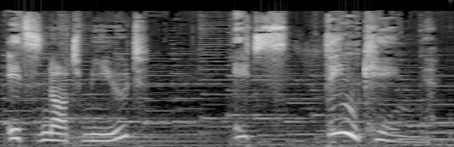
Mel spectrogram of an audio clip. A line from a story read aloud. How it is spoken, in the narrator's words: exclaimed the team lead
